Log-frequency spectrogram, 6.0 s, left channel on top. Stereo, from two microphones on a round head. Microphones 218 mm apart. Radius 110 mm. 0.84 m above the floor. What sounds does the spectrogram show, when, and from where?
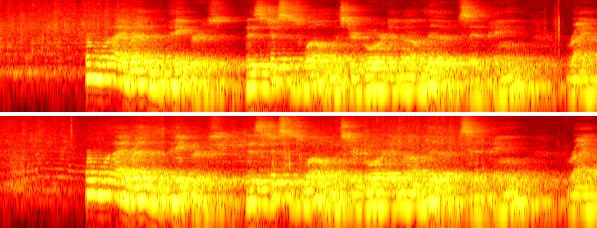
0.8 s a man speaking: 50° left (ahead or behind), 3 m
